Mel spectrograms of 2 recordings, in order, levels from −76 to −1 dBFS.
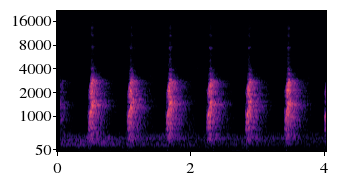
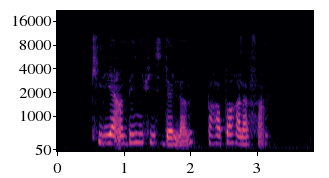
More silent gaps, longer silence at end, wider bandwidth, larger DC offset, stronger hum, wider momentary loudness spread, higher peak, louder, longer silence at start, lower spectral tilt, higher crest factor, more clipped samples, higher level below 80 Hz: neither; second, 0 s vs 0.7 s; first, 18 kHz vs 11.5 kHz; neither; neither; first, 18 LU vs 12 LU; first, -10 dBFS vs -16 dBFS; first, -31 LUFS vs -34 LUFS; second, 0.05 s vs 0.5 s; second, -0.5 dB/octave vs -4.5 dB/octave; about the same, 24 dB vs 20 dB; neither; second, -90 dBFS vs -80 dBFS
